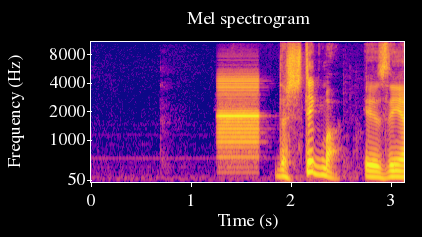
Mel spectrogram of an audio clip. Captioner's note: buzzer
